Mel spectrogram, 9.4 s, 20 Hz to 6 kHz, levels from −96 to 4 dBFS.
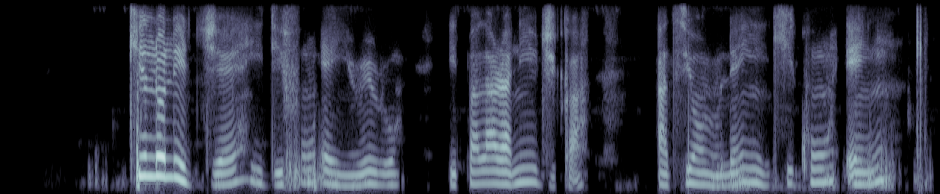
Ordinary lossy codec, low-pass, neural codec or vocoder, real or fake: none; 5.4 kHz; none; real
